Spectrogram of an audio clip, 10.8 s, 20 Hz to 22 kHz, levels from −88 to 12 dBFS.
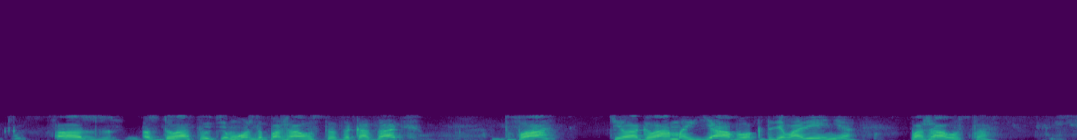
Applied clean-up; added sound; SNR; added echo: neural mask model Resemble Enhance denoiser.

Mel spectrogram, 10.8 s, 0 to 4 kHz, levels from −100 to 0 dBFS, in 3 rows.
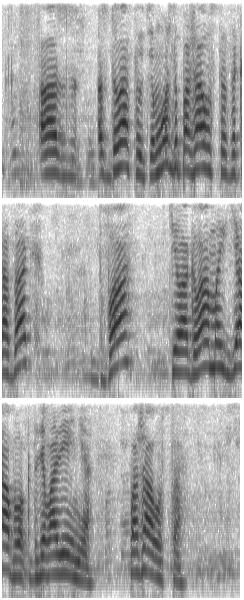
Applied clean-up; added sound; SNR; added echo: none; none; none; none.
